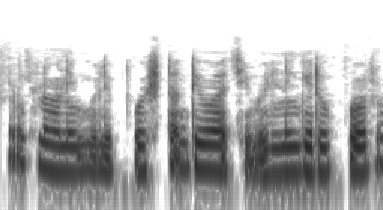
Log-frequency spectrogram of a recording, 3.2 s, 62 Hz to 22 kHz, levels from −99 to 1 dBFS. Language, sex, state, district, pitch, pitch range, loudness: Bengali, female, West Bengal, Paschim Medinipur, 185 Hz, 180-205 Hz, -23 LUFS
